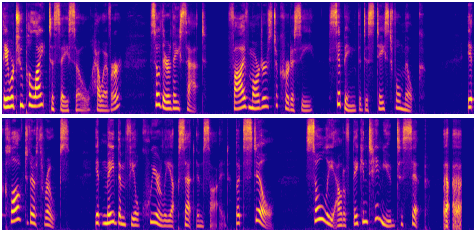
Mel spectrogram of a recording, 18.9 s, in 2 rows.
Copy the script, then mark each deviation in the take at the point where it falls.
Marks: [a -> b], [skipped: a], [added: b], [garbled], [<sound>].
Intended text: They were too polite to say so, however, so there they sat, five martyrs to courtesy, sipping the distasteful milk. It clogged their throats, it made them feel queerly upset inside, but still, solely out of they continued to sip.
They were too polite to say so, however, so there they sat, five martyrs to courtesy, sipping the distasteful milk. It clogged their throats, it made them feel queerly upset inside, but still, solely out of they continued to sip. [laugh]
